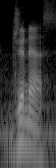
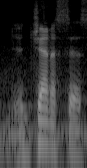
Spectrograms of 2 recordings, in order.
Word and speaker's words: Jeunesse: this is a joke all the time, is pronouncing the name of the company. Everything else falls in place, it's easy. Jeunesse, you know, I've heard people say Genesis or Jonas.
